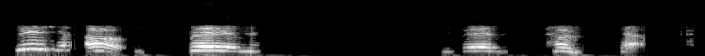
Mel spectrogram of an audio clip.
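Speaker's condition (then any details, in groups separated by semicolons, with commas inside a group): Cerebral palsy; speech impediment, listeners need words repeated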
